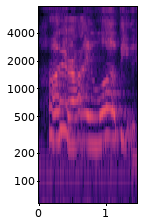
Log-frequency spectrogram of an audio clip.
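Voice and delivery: high, slow mocking wifey voice; weird Stephanie voice. Host mocking a wrestler's wife in a high silly voice. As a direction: coo it in a silly high put-on voice. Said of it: "She has, like, this weird, uh, voice to her".

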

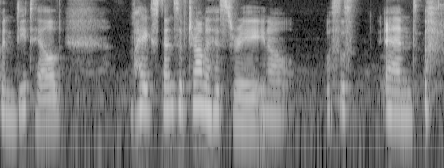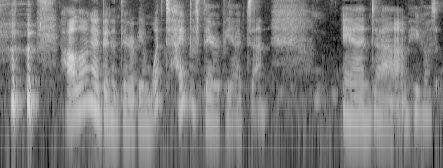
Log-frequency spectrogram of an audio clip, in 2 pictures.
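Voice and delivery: ordinary delivery

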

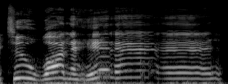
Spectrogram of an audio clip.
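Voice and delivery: hyped countdown into the show; campy drag queen. Acted. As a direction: call the cue like a diva. Podcast intro countdown.

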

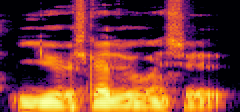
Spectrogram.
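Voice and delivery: usual speaking voice

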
